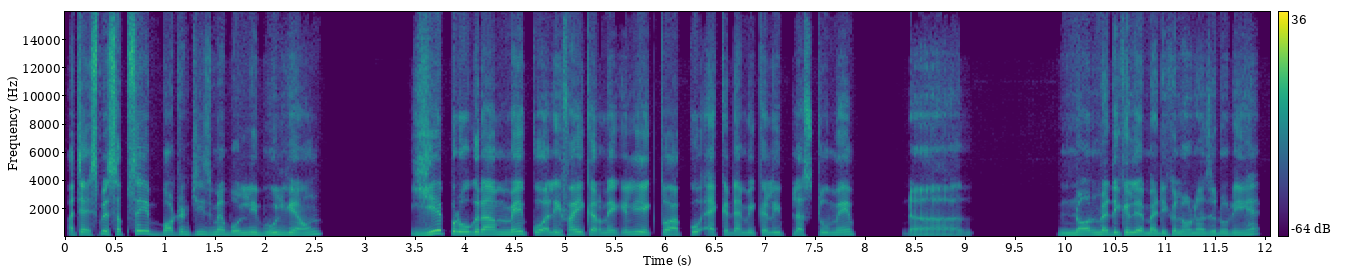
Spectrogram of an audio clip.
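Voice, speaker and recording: A man, working as a study abroad consultant, giving a measured, explanatory talk with frequent fillers. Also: a little high, lively intonation, dark tone, clean tone, dry recording, studio quality. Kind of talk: informational talk to camera, mixing Hindi and English.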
